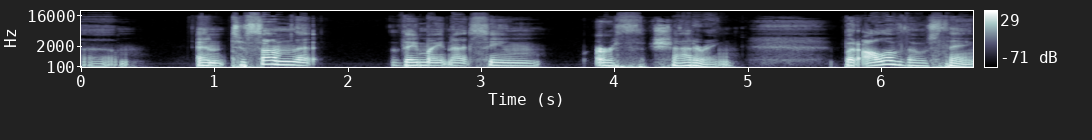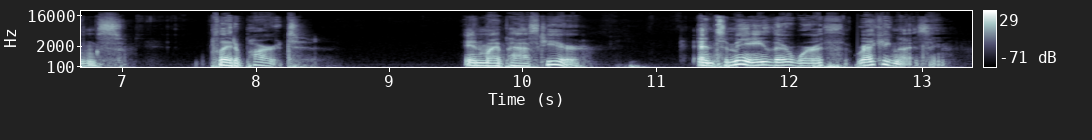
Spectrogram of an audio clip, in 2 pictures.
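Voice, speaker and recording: Very slow and broken by long, frequent pauses, a woman's fairly low voice shows ordinary pitch variation. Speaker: holistic life coach and podcast host. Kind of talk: casual podcast talk.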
